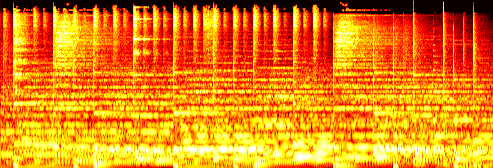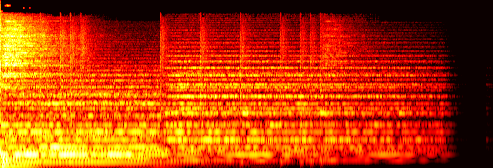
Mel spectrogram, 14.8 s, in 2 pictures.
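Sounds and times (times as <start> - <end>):
bass line without melody: 0.0 - 10.2.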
